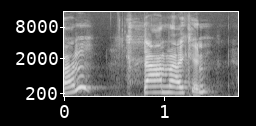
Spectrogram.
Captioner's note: laughing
